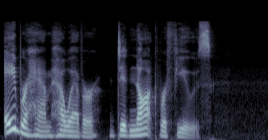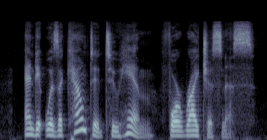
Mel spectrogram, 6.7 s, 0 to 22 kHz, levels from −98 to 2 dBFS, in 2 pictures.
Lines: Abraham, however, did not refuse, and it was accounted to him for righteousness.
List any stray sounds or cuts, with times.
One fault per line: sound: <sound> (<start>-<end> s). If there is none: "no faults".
no faults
